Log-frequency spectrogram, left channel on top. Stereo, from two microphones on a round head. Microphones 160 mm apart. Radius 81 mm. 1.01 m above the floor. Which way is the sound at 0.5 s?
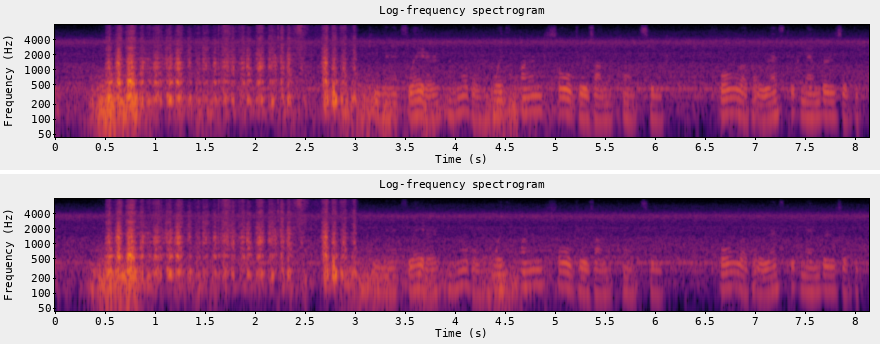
15° right (ahead or behind).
